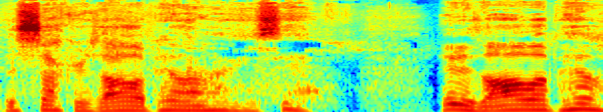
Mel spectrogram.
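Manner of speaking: huffing and puffing, out of breath. Going up an uphill stretch, the speaker talks to viewers, huffing and puffing. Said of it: "That's why I'm huffing and puffing".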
